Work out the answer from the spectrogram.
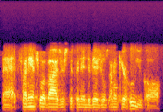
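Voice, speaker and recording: A man with a lower voice walks listeners through a process on a call. He is emphatic and poses questions only to answer them himself. The sound is narrow and tinny, like a phone line. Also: flat delivery, fast, slightly rough. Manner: emphatic, answers his own rhetorical questions. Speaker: guest speaker explaining crypto. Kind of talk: explanatory call talk.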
